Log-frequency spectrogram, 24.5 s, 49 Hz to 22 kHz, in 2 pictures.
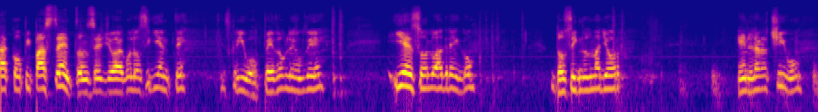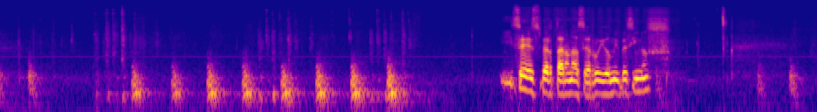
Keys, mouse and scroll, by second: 3.3-5.0 typing, 7.2 typing, 9.2 typing, 11.6 typing, 12.7-14.6 typing, 15.9-18.8 typing.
